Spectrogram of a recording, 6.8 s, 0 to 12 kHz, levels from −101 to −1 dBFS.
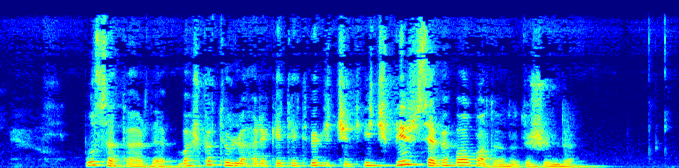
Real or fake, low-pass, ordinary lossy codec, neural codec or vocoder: real; 10.8 kHz; MP3, 48 kbps; none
